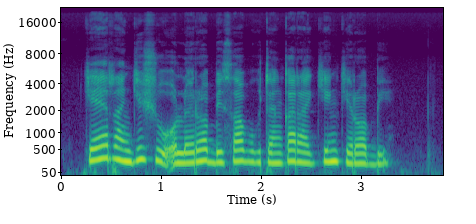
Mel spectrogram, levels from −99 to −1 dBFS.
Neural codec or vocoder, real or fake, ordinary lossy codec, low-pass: vocoder, 44.1 kHz, 128 mel bands every 256 samples, BigVGAN v2; fake; none; 19.8 kHz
